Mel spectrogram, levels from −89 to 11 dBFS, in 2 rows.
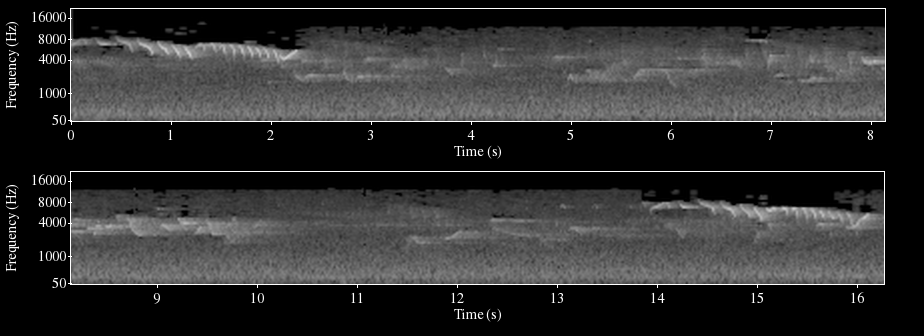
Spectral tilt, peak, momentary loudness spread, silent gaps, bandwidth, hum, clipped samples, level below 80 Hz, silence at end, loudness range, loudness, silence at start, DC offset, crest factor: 1.5 dB/octave; 0 dBFS; 24 LU; none; 13.5 kHz; none; under 0.1%; -62 dBFS; 0 s; 20 LU; -15 LUFS; 0 s; under 0.1%; 22 dB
